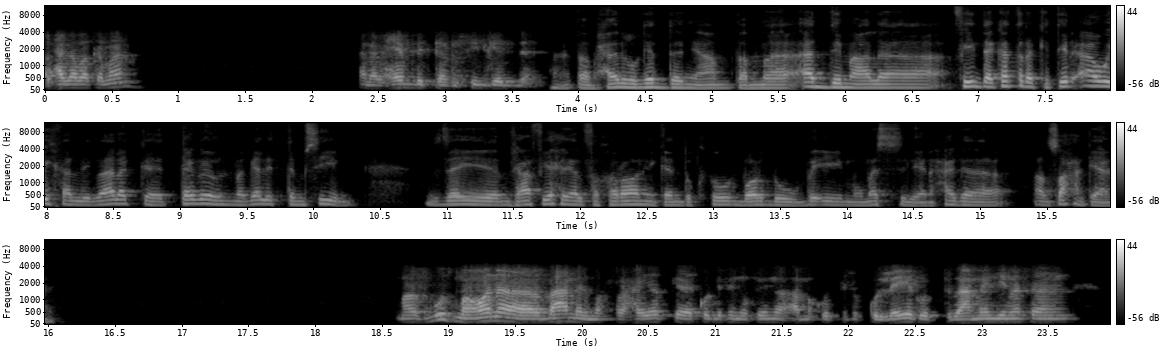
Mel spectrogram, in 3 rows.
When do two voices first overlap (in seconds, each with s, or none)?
none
